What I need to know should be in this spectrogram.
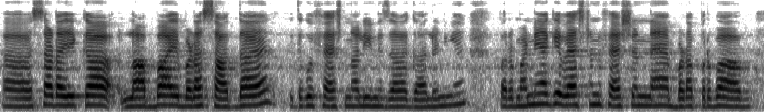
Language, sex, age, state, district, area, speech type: Dogri, female, 30-45, Jammu and Kashmir, Udhampur, rural, spontaneous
